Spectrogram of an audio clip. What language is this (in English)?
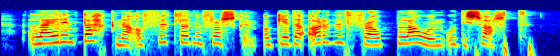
Icelandic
